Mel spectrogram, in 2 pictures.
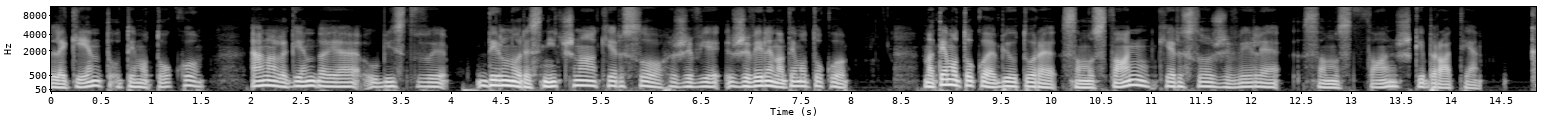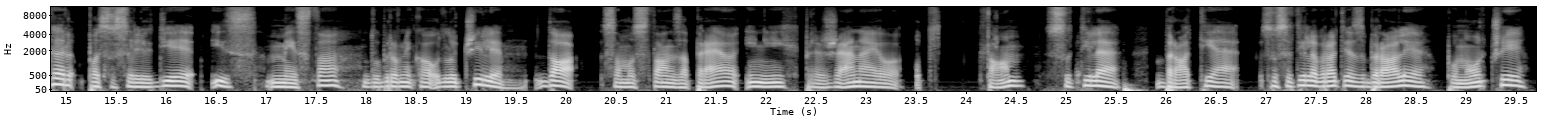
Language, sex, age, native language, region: Slovenian, female, 30-49, Slovenian, Drava region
